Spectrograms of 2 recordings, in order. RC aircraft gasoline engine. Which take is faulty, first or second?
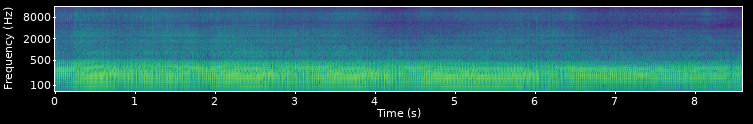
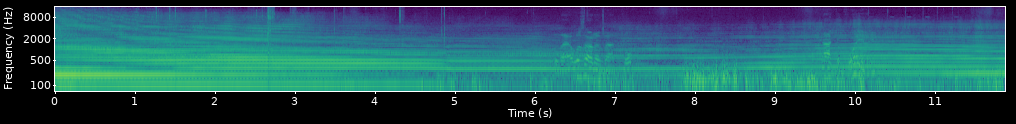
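first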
